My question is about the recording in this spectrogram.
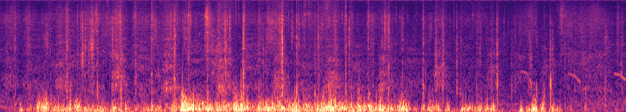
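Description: Horse's hoofbeats on soft dirt as it passes close by, a dense run of thuds that swells in the middle and fades near the end.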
